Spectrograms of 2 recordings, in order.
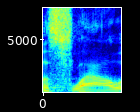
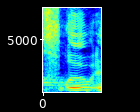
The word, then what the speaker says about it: Slough: He lands in the Slough of Despond. And yes, that's how you pronounce that word, according to my sources. Derek Thomas being the main one says, it's not slough, it's slough.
